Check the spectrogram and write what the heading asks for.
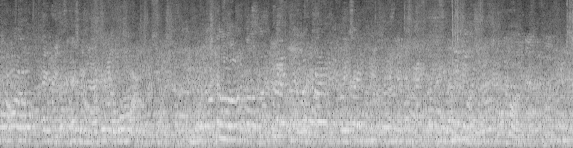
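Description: Many voices talking at once, a steady loud chatter with no single clear speaker.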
